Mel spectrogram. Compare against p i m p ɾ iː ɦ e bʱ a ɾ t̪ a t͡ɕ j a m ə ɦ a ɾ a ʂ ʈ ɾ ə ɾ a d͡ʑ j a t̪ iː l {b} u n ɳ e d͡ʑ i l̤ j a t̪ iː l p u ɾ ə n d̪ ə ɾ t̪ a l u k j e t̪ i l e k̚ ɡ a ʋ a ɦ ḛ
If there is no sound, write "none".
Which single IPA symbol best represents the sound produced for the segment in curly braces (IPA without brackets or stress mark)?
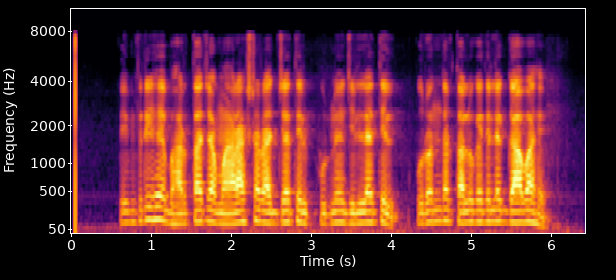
p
